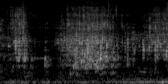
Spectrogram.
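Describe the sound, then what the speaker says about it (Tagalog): Floodwater rushes along a swollen river after heavy rain, heard as a faint, uneven wash of trickling and gushing water. "Grabe ang tubig sa ilog."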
